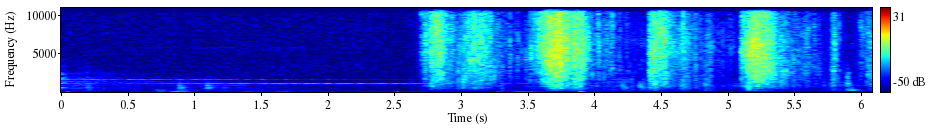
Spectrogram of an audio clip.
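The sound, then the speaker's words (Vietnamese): Barefoot footsteps crunching through a forest thick with thorns and brush, a series of rough, crackling steps starting after a quiet opening and continuing to the end. “Sau đó, tiếng bước chân lại tiếp tục.”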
